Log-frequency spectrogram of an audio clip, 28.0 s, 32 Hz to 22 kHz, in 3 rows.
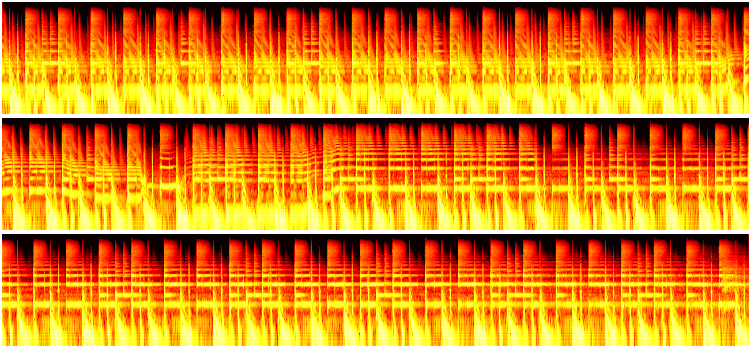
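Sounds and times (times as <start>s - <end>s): fast drum machine beat: 0.0s - 28.0s
sustained synth tones: 16.7s - 28.0s.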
